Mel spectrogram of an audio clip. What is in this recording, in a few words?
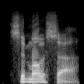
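"samosa", American English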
